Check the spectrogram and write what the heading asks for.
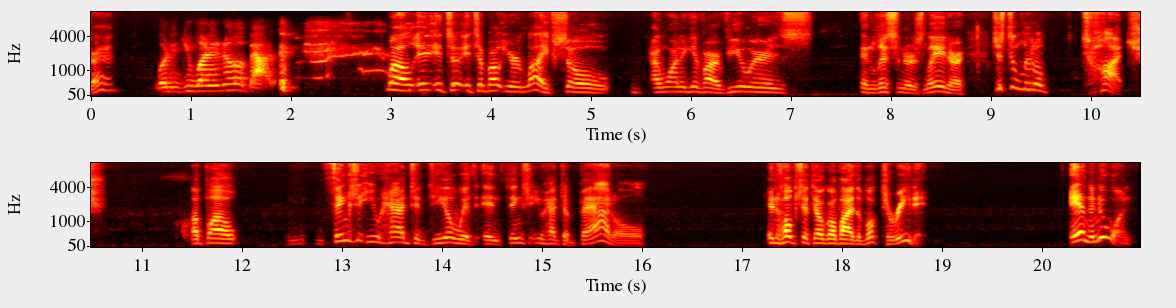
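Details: Adult speaker; normal speech.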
